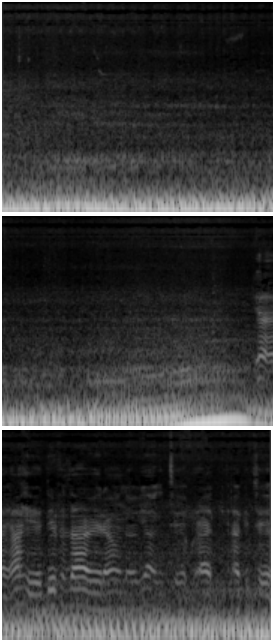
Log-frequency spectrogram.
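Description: A car engine rumbles deeply at idle.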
